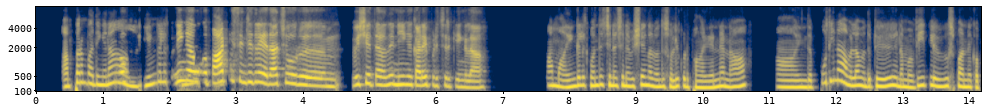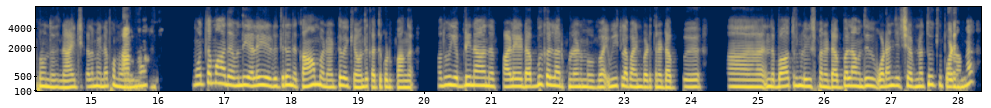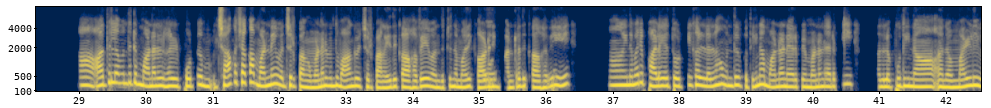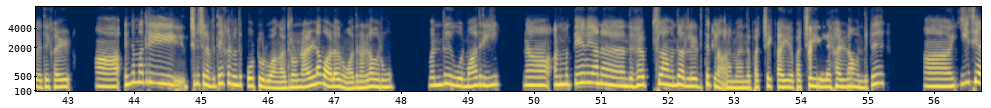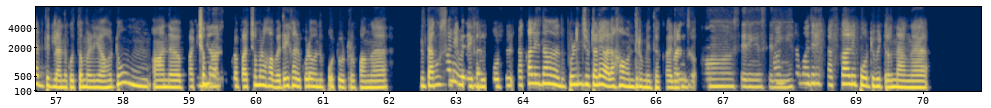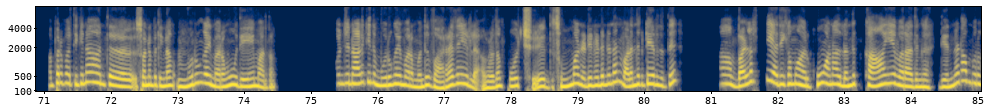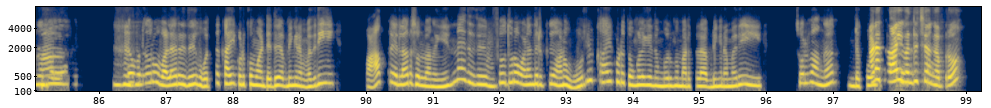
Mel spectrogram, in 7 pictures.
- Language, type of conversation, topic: Tamil, podcast, குடும்பத்தில் பசுமை பழக்கங்களை எப்படித் தொடங்கலாம்?
- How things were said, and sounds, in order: other background noise; in English: "கார்டனிங்"; in English: "ஹெர்ப்ஸ்லாம்"; other noise; unintelligible speech; laugh; unintelligible speech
